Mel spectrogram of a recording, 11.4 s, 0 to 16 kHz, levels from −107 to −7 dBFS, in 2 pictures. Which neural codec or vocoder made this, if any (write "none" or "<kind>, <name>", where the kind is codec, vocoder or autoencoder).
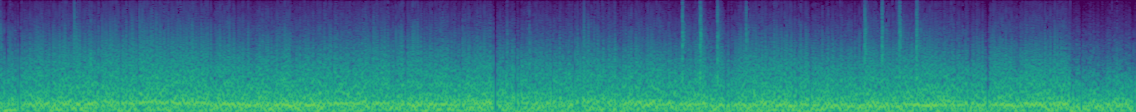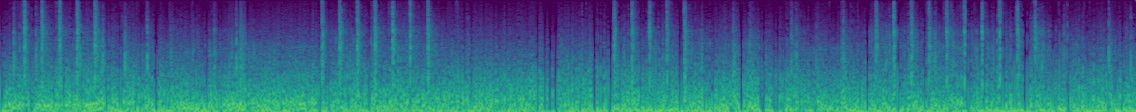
none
